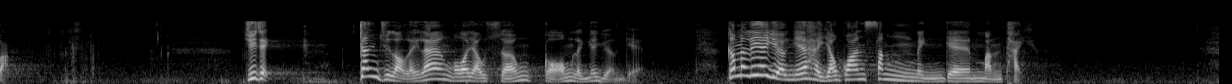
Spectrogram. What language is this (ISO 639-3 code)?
yue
